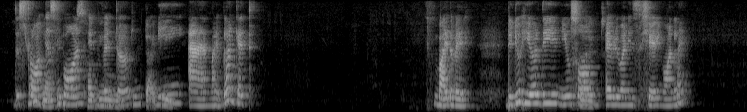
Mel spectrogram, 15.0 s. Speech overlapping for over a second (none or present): present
